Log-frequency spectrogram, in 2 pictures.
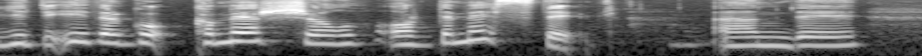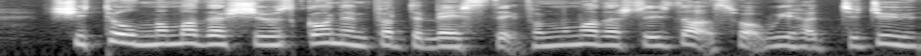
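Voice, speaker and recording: Somewhat breathy, a woman with a Scottish accent speaks at a moderate pace in a fairly high pitch with ordinary pitch variation. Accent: Fife Scots. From Scotland, Fife (Lochgelly). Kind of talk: interview testimony.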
